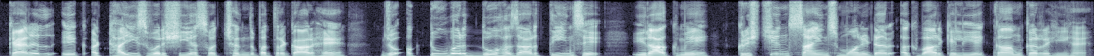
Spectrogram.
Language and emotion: Hindi, neutral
